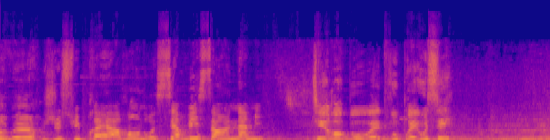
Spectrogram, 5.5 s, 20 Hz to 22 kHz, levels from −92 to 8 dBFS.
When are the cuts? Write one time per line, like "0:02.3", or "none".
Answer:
0:04.6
